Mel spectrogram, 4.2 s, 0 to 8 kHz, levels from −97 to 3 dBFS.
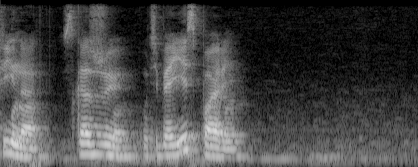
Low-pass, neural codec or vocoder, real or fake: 7.2 kHz; none; real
